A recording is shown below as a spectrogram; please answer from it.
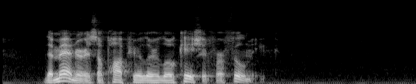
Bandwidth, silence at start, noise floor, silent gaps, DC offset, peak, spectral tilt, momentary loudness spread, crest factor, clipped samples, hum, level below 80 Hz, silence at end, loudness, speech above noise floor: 8.6 kHz; 0.45 s; -56 dBFS; none; under 0.1%; -2 dBFS; -8 dB/octave; 7 LU; 18 dB; under 0.1%; none; -44 dBFS; 1.6 s; -16 LUFS; 40 dB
